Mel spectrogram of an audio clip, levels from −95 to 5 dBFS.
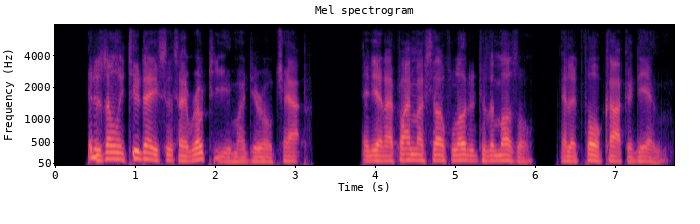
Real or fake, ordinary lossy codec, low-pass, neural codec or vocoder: fake; Opus, 24 kbps; 7.2 kHz; codec, 16 kHz in and 24 kHz out, 1.1 kbps, FireRedTTS-2 codec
